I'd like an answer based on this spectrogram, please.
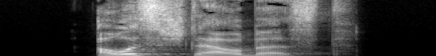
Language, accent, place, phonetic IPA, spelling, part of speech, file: German, Germany, Berlin, [ˈaʊ̯sˌʃtɛʁbəst], aussterbest, verb, De-aussterbest.ogg
- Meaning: second-person singular dependent subjunctive I of aussterben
